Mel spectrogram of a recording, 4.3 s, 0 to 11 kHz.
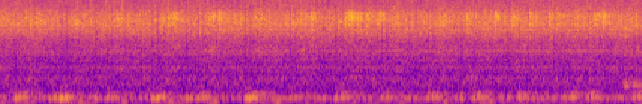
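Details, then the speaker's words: Ford SVO 351W V8 idling, recorded at engine bay/exhaust, TPS set to 0.97, codes P0118 and P0998: a lumpy rumble with a mild surge. One vacuum leak at cylinder 7 remains unrepaired. "still doing that surfing out the top a little bit"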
